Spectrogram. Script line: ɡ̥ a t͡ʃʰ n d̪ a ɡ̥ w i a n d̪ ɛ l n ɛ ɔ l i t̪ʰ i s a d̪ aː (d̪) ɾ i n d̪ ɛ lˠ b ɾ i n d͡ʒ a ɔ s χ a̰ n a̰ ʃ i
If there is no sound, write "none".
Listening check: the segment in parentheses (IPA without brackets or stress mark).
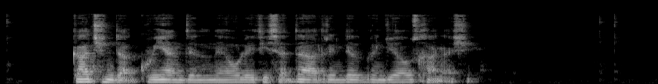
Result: d̪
